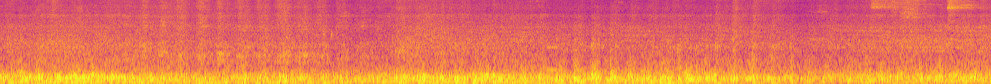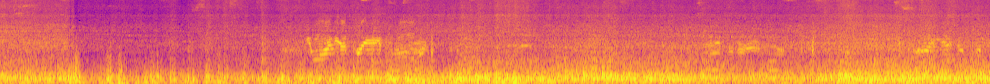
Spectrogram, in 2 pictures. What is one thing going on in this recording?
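A freight train rumbles past close by, wheels clattering over the rail joints.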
